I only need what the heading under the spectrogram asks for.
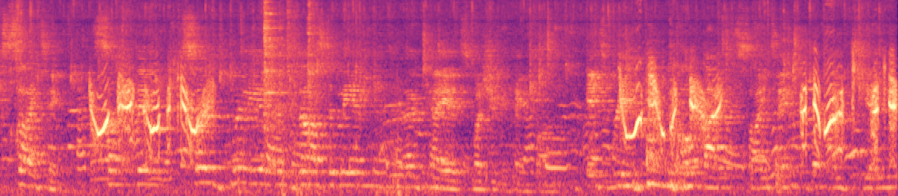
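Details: Pet cockatiel indoors, vocalizing while the TV plays: two bursts of quick whistled chirps that rise and fall, mixed with steady TV speech and music.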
